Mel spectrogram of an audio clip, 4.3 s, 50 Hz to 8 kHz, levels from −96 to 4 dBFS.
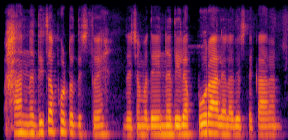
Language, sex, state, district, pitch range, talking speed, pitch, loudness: Marathi, male, Maharashtra, Pune, 130-155 Hz, 150 wpm, 135 Hz, -20 LUFS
